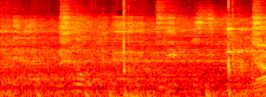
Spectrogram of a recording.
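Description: A basketball being dribbled on a hardwood gym floor, a few separate bounces.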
